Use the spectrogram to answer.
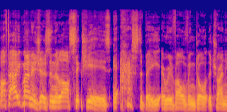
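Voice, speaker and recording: A plain, everyday voice comes through with lively intonation and a fairly quick pace. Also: man. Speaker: football journalist panellist. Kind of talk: comedic sports panel chat. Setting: radio studio. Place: studio.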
